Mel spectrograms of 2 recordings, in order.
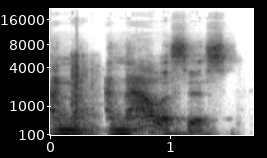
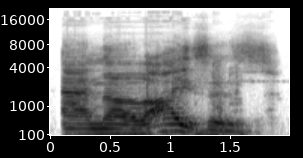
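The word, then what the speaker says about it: analyses: Analysis, the noun, the verb, and not analysis. Analyzes. Oh, okay. It's a really weird one. I actually had to check it a couple of times to make sure I was saying it right because I was getting a little bit tongue-tied trying to get it right because all you do is add the S and it changes the whole thing.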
